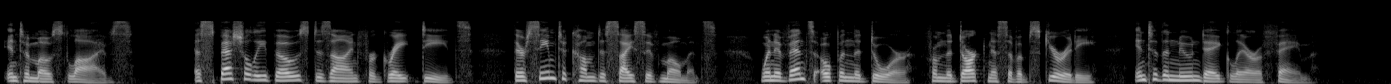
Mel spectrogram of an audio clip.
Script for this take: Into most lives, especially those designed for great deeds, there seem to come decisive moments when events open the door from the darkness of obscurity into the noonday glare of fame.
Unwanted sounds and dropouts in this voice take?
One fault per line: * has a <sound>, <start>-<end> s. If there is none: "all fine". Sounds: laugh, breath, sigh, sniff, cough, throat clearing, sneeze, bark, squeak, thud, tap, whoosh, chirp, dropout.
all fine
